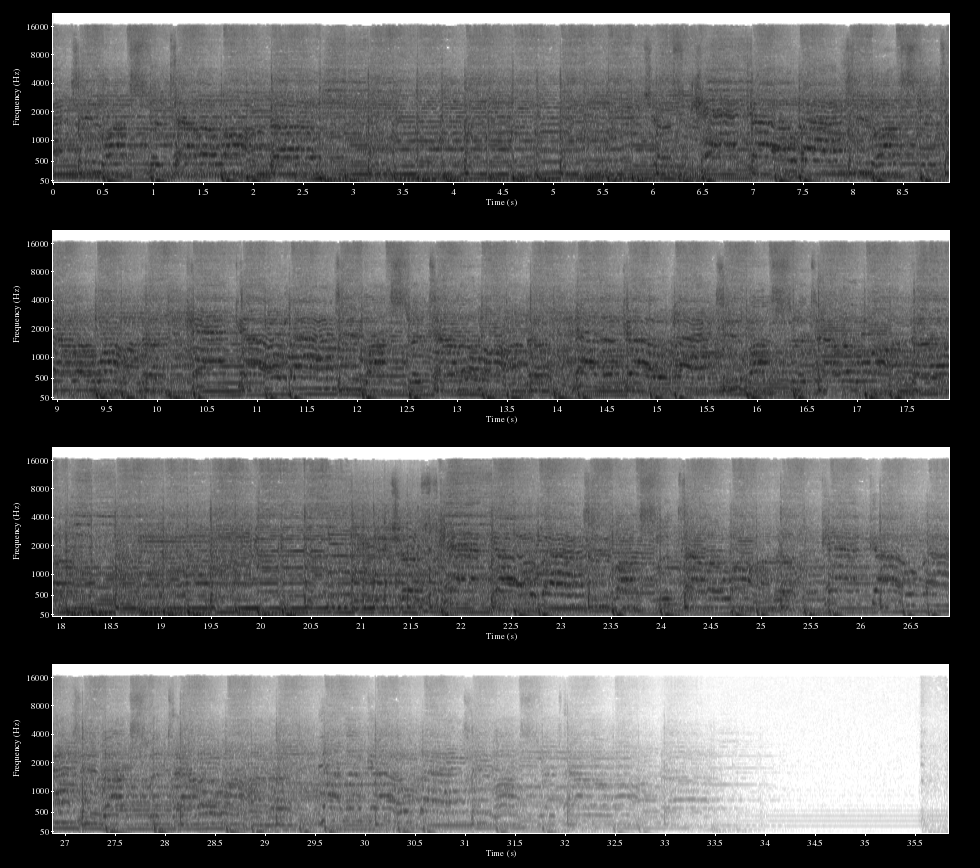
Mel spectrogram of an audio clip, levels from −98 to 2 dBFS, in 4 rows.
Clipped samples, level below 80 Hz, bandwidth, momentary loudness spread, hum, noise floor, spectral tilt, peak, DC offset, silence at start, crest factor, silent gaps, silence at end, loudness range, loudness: under 0.1%; -26 dBFS; 17 kHz; 12 LU; none; -75 dBFS; -4 dB/octave; -2 dBFS; under 0.1%; 0 s; 14 dB; none; 4.35 s; 13 LU; -13 LUFS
